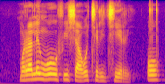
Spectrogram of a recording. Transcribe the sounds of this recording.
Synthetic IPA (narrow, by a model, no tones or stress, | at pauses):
mʊraleŋ̩woʊfiʃaɣʊt͡ʃʰirit͡ʃʰiri | ʊ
